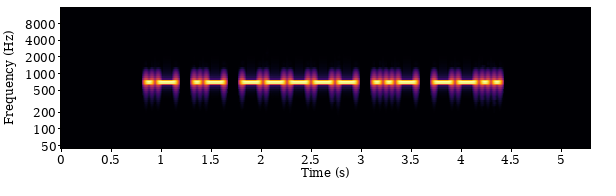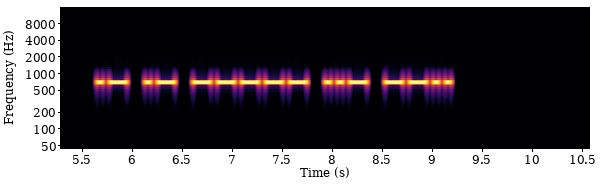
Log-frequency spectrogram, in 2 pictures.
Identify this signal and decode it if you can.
Morse code, heard as a keyed tone, about 20 wpm, 700 Hz. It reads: AA0UZ AA0UZ
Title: USA Call Signs - 5 Characters - Repeated 2x - 20wpm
